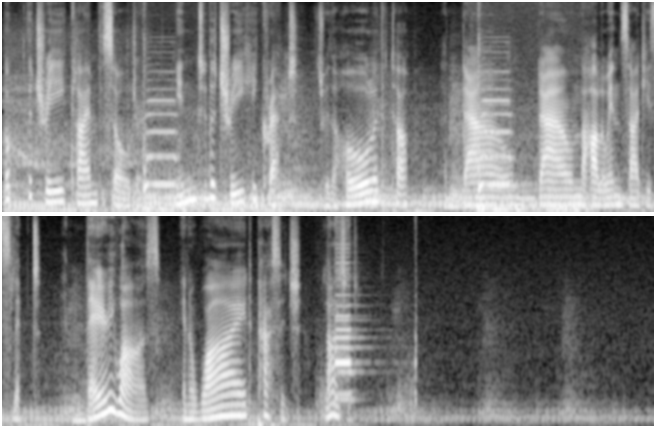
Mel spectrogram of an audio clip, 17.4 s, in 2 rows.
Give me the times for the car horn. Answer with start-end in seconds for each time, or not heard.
1.8-3.6, 6.2-7.8, 12.9-14.2.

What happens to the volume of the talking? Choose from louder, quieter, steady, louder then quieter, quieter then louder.
steady.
